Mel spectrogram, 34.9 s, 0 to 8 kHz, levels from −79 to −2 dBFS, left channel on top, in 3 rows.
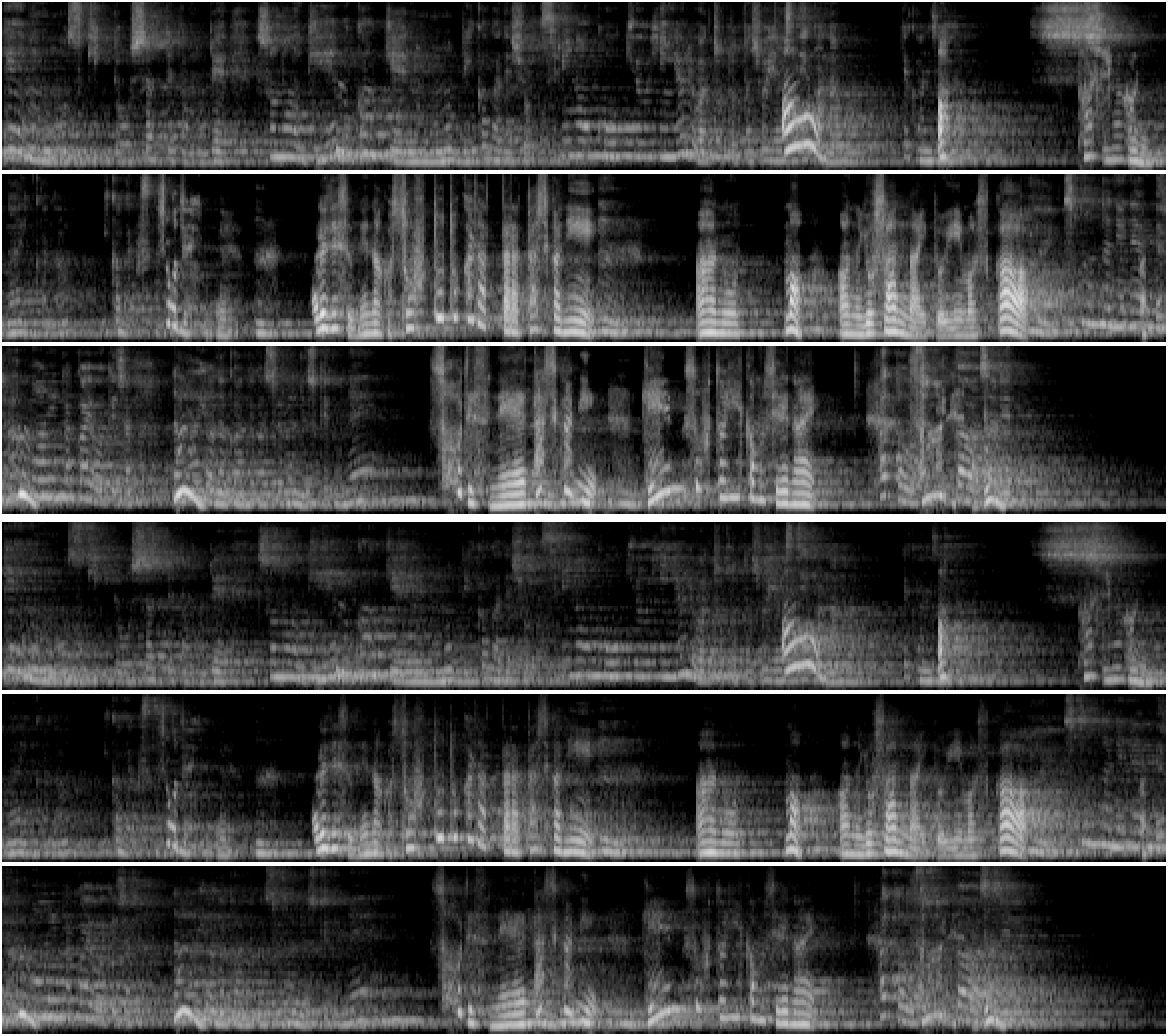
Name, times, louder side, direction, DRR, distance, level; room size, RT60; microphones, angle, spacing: voice 1, 0.0-8.4 9.0-9.6 10.3-12.3 12.6-13.3 14.2-14.4 17.6-17.9 21.9-27.0 28.5-28.9 29.4-29.7 32.0-33.5, left 1 dB, 45° left, -2 dB, 3.8 m, -35 dB
voice 2, 7.8-8.2 9.4-9.5 10.8-10.9 11.2-11.5 13.3-13.9 14.7-17.6 18.6-19.0 19.5-19.7 20.0-21.9 23.4-23.6 25.0-25.3 27.6-29.2 29.7-31.4 31.9-32.1 32.4-32.7 33.1-33.3, left 4 dB, 75° left, 14 dB, 0.7 m, -23 dB
28.0 x 24.5 x 6.8 m, 2.7 s
head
